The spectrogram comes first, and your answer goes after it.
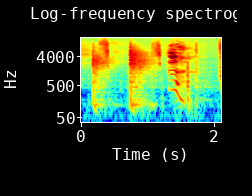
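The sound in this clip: A basketball is thrown and bounces, giving two heavy, dull thuds a little over half a second apart, followed by a brief vocal grunt and another softer knock.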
